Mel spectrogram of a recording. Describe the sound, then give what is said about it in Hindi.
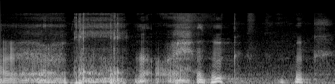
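A person's voice mimics a frightened puppy barking back in defense, giving several short, gruff yaps spaced unevenly over a few seconds, fairly loud. “एक कुत्ते का पिल्लर भी भय होता है तो प्रतिकार करता है भों भों करता अंदर भी फिर आंखें दिखाता रहता है छोटा सा कुत्ते के बच्चे को भी डराओ ना”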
